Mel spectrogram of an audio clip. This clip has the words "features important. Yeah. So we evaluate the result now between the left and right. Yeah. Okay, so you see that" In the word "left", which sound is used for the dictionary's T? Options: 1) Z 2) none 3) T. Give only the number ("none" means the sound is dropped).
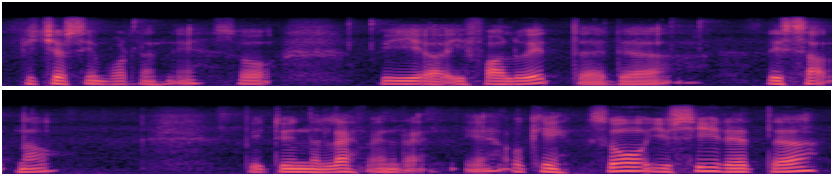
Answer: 2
